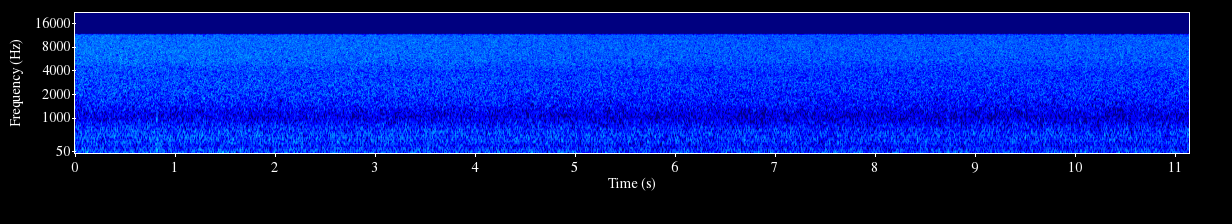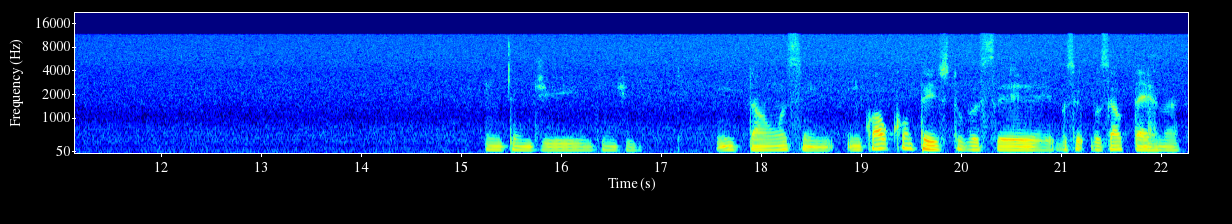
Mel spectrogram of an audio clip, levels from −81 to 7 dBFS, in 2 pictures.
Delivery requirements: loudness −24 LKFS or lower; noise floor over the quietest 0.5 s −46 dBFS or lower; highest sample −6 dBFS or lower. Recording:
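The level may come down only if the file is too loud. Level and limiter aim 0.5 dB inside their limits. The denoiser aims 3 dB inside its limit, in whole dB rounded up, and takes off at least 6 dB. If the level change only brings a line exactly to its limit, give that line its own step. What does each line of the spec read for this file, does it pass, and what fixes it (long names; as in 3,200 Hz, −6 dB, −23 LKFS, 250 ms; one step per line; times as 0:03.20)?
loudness −30.0 LKFS: in spec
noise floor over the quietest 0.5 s −43 dBFS: out of spec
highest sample −5.5 dBFS: out of spec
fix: broadband denoise 6 dB, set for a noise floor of −43 dBFS
brickwall limiter −6.5 dBFS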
